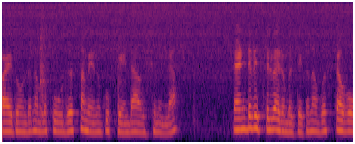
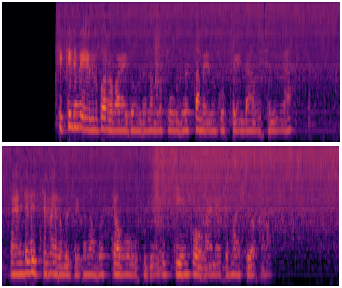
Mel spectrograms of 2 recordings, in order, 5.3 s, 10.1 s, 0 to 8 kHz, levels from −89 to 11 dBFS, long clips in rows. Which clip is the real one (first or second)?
first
